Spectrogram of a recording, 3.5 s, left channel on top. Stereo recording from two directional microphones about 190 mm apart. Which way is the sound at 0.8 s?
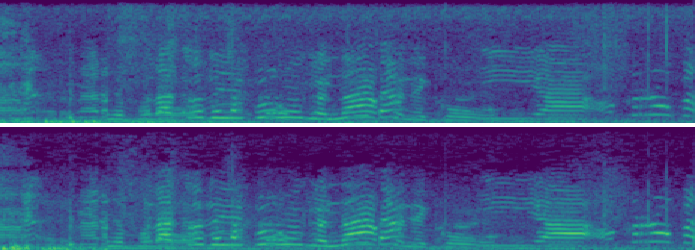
65° left (ahead or behind).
